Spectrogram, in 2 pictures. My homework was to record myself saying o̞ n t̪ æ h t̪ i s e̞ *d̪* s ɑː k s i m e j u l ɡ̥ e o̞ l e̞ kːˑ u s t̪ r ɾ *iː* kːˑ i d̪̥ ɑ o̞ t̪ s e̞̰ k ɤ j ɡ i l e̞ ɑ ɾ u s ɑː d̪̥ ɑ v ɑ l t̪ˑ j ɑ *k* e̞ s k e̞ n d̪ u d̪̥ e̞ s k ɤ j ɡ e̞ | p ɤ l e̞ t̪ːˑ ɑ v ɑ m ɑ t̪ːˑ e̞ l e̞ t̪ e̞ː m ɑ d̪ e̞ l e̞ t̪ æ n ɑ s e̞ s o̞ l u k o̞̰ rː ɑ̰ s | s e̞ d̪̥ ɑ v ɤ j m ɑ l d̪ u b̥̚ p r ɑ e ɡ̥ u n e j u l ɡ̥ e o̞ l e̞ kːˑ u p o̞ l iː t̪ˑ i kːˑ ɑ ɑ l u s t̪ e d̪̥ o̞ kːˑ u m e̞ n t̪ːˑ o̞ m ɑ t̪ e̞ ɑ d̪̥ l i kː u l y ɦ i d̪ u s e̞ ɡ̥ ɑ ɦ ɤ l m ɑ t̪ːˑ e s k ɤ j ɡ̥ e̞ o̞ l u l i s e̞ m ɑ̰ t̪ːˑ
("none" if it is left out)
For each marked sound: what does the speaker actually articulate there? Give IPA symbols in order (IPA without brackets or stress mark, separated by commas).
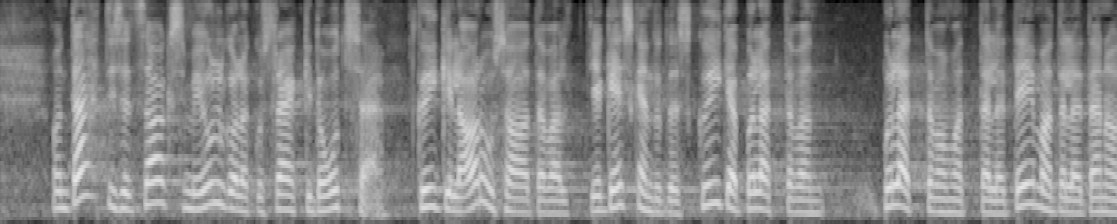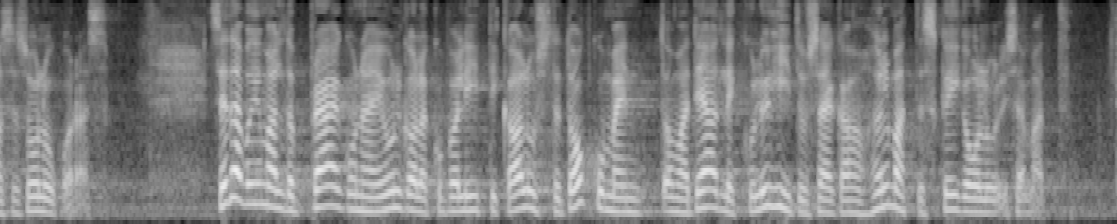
t̪, æː, k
